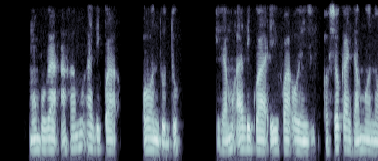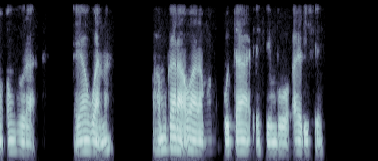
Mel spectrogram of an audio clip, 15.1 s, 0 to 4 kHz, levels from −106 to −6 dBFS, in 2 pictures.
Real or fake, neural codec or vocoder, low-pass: real; none; 3.6 kHz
